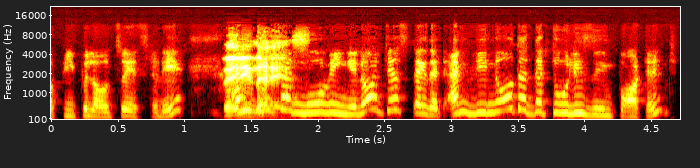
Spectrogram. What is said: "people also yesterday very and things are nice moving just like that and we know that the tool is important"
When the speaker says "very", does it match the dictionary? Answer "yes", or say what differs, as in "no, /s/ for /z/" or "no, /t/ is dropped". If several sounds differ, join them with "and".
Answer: no, /ɹ/ is dropped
